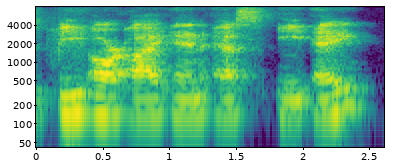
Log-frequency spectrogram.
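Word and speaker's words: Brinsea: So Brincia is Brinsia.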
